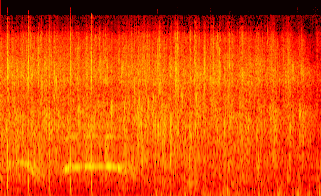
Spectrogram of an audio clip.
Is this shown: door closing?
no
